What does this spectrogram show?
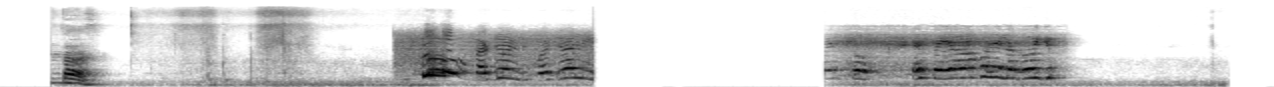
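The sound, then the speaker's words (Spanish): A young girl cries in two long, wavering wailing bursts separated by a short pause, while another small child's voice sounds faintly in the background. “Eh, se escucha una niña llorando y al fondo se escucha otra pequeña.”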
